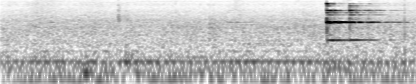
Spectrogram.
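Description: A single brief metallic clink about one and a half seconds in, ringing for a moment before it dies away, over a steady low room hum.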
